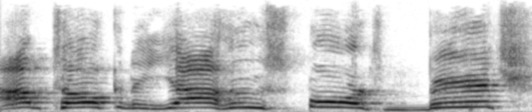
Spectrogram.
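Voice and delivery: high, brash lady voice.

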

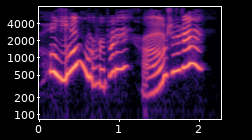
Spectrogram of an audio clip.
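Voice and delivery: squeaky, very high, sing-song cartoon voice. Sharing things about themself, showing they can talk in a Mickey Mouse voice. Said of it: "I could talk like Mickey Mouse".

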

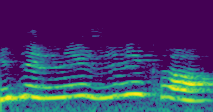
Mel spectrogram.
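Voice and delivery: high-pitched, loud, bossy yelling.

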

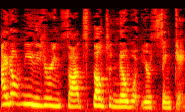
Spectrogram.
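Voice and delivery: ordinary talk

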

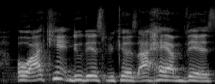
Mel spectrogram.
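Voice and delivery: plain

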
